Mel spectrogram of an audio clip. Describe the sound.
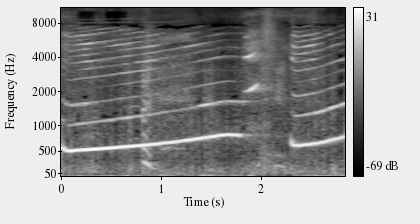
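A voice imitates a wailing alarm siren, one long steady rising tone held for nearly two seconds, a brief break, then the wail picks up again loudly.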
